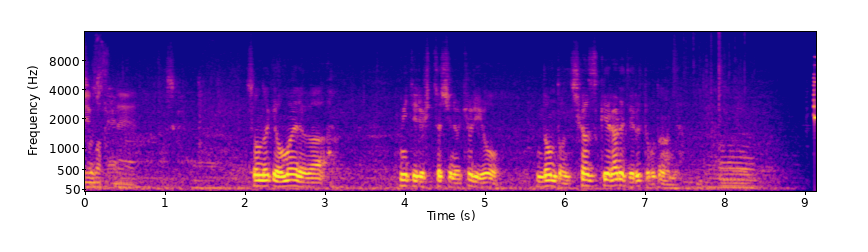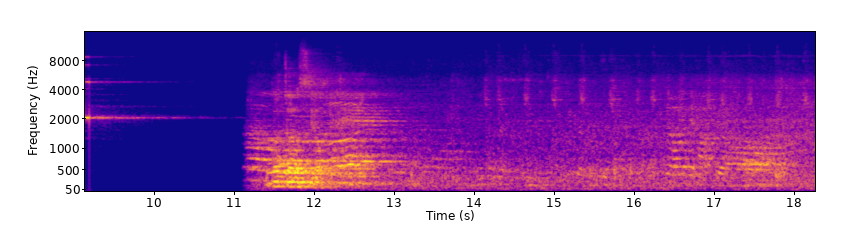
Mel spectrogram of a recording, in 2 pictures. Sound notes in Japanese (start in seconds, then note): 7.6 感嘆の声; 9.1 ピックアップ 効果音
